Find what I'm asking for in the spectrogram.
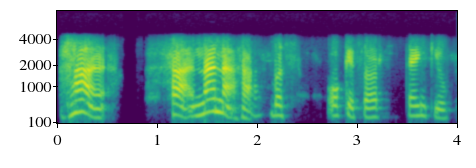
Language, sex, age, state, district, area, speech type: Gujarati, female, 60+, Gujarat, Anand, urban, conversation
